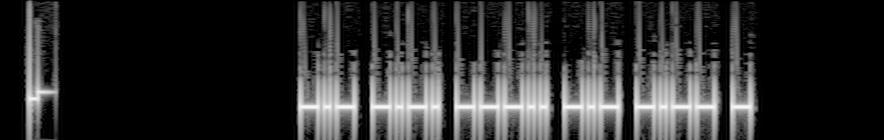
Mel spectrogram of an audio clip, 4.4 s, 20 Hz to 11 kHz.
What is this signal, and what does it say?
Morse code, heard as a keyed tone, about 39 wpm, 700 Hz. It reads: KC8KYT
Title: USA Call Signs 40wpm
